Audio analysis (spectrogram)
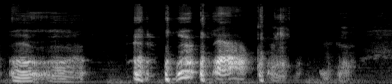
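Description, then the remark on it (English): A voice imitates a man, just brought back to consciousness, coughing up blood: a drawn-out groan, then a burst of harsh, sputtering coughs and throaty hacks, fairly loud, fading into weaker gasps. “He's coughing up blood.”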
